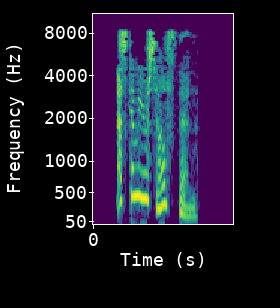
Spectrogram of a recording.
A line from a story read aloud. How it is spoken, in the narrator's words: Rin said irritably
